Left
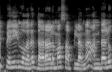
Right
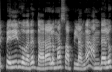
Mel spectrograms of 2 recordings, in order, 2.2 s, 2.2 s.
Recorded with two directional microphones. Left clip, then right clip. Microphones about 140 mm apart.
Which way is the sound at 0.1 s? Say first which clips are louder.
Right 5 dB; 15° right (ahead or behind).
